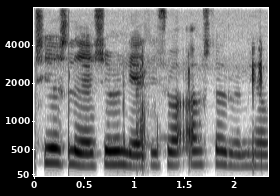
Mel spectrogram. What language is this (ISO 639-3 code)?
isl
